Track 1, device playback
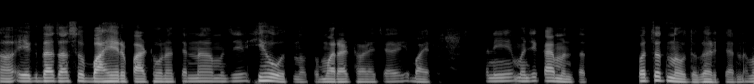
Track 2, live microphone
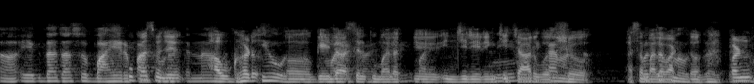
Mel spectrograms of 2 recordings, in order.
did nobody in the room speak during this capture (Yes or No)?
No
